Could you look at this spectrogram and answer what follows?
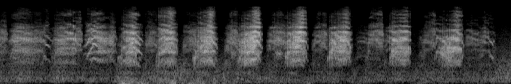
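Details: Common terns in a breeding colony, giving harsh, grating squawks in a steady series, roughly two to three per second, each call broad and rasping, with a faint background hiss.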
